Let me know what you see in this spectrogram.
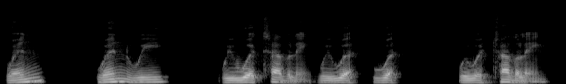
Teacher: were is a positive and it's coming in the middle of a sentence. So that should be weak form.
